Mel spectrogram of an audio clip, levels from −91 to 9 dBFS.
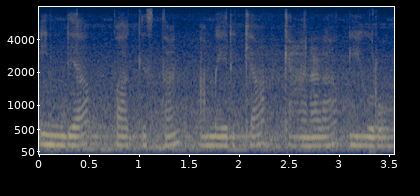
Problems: low volume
